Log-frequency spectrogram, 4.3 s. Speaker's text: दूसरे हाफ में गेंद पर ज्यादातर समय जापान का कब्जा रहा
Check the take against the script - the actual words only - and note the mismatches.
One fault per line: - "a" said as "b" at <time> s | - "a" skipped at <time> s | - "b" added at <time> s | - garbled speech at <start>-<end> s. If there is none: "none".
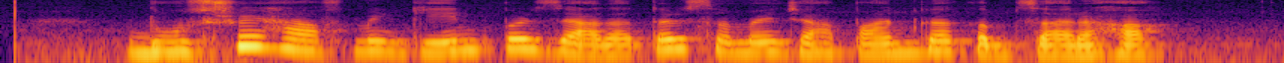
none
